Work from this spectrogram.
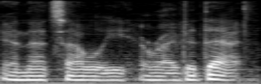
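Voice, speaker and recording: A man giving an informal sound design tutorial, halting as he thinks aloud. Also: deep voice, flat delivery, warm tone, a little hiss or hum.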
